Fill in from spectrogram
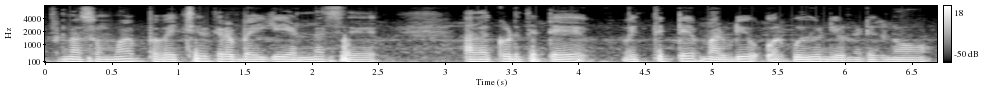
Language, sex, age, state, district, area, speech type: Tamil, male, 18-30, Tamil Nadu, Salem, rural, spontaneous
